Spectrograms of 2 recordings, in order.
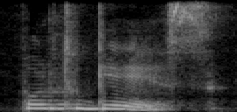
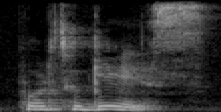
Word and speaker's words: português: For example 'café' - open sound - É - 'café' 'português' – closed – 'português' Well, and if there are no written accents?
